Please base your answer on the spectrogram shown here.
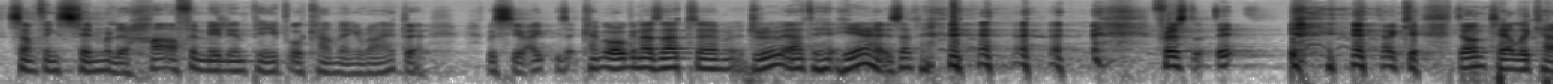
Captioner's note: laughing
